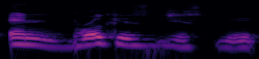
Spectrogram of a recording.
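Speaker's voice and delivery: ordinary delivery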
